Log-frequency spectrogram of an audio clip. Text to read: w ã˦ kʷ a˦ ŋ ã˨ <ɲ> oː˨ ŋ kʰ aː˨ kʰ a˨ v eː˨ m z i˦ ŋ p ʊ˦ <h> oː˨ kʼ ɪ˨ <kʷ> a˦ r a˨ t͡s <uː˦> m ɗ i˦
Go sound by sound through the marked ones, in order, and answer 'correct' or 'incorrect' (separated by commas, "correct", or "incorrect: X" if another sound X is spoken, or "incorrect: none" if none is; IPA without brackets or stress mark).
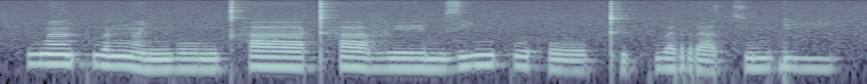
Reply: correct, correct, correct, incorrect: u˦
